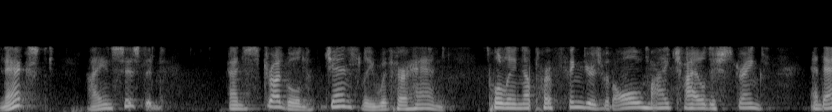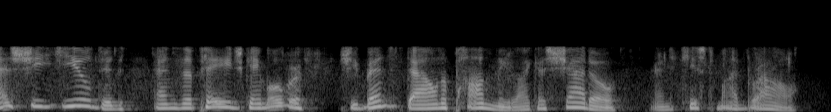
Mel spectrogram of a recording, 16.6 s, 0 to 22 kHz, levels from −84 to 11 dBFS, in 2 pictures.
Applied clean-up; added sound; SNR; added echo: neural mask model Resemble Enhance denoiser.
